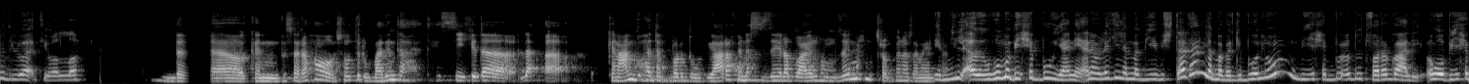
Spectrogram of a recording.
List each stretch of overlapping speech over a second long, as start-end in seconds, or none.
none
